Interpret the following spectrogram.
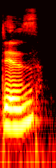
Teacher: So in this particular word, Disney, we're actually making a voiced Z sound, even though it looks misleadingly like an S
